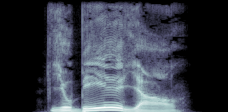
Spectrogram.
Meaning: alternative form of Jubeljahr
- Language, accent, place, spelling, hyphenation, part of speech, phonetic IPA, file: German, Germany, Berlin, Jobeljahr, Jo‧bel‧jahr, noun, [joˈbeːlˌjaːɐ̯], De-Jobeljahr.ogg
